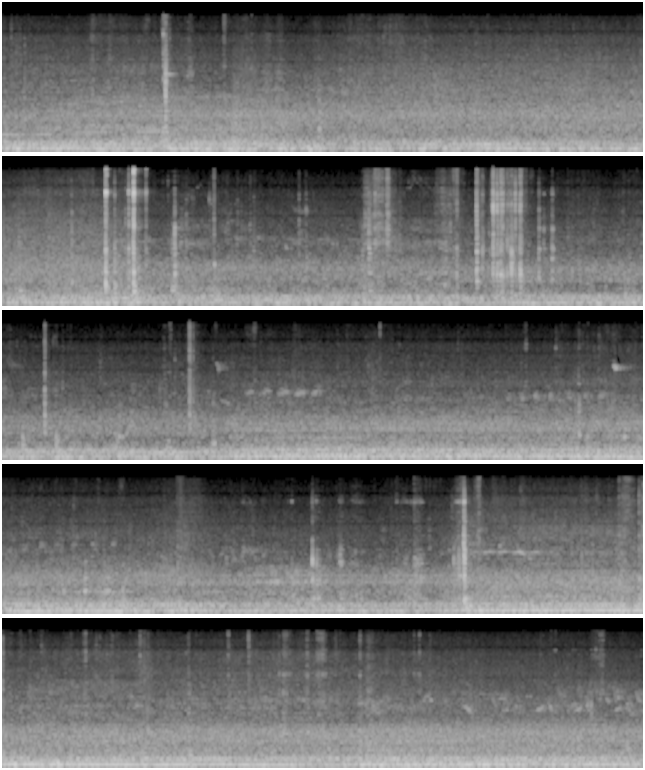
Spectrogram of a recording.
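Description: Small metal parts of a brass water pressure regulator knocked and clicked while being fitted by hand: a few sharp clicks, two close together about a quarter of the way in, more shortly after, and one more later. Under them runs a steady low rumble.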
